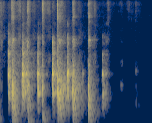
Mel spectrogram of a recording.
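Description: Wooden pestle pounding in a wooden mortar, crushing garlic cloves: a rapid series of knocks, about six a second, stopping about one and a half seconds in.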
